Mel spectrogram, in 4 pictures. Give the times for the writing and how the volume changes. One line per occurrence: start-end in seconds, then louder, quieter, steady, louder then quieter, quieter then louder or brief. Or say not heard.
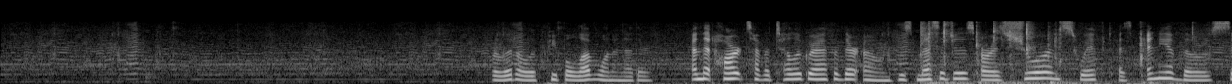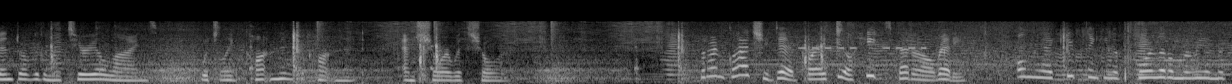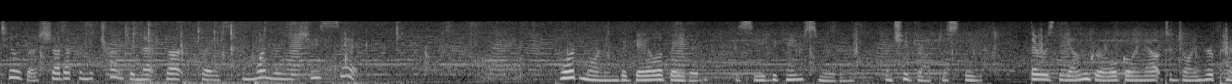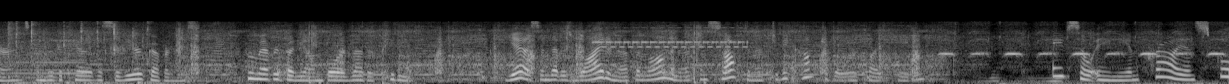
not heard.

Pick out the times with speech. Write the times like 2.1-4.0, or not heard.
4.9-17.4, 19.3-28.4, 30.1-41.1, 42.0-46.2, 47.5-49.2.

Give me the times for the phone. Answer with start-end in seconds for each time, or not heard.
19.9-21.6, 42.9-44.5.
